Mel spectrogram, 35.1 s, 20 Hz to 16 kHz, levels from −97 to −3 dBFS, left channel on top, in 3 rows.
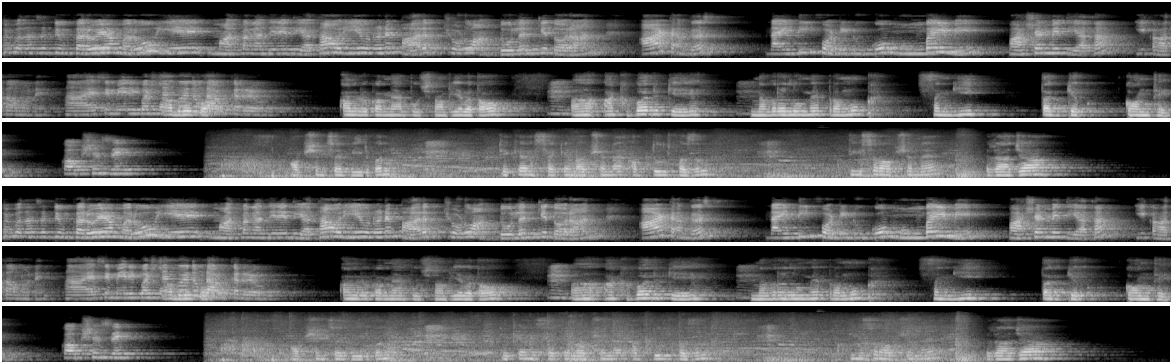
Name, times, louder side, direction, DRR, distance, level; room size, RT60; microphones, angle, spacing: voice 1, 0.0-7.1 7.6-9.7 10.1-11.1 11.3-14.3 17.1-17.4 19.0-19.2 24.0-24.6 27.6-27.9 30.9-31.2, right 2 dB, 15° right, 2 dB, 1.7 m, -31 dB
voice 2, 13.3-13.8 15.1-16.7 17.4-18.7 19.2-20.5 20.9-21.4 22.1-22.5 22.9-23.4 25.9-27.3 28.3-30.5 31.8-32.8 33.2-33.9, left 3 dB, 45° left, 5 dB, 0.8 m, -29 dB
sound 1, 25.4-33.1, right 2 dB, 90° right, 2.9 m, -38 dB
14.5 x 8.1 x 5.4 m, 0.90 s
head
